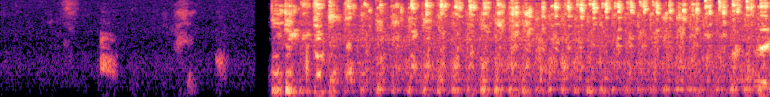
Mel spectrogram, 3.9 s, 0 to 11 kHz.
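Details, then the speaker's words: Royal Enfield Bullet 350 after a kick start, before repair, with a complaint of irritating ticking from the head after 1–2 km of riding: a fast light tick-tick over the thumping idle. Top-end tick. "सबसे पहले तो आप इस bullet की आवाज सुनिए कि कितनी गंदी आवाज इसके इंजन से आ रही है।"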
